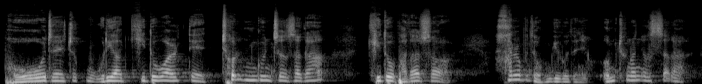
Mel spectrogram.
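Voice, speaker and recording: A pastor giving a sermon in an emphatic, repetitive teaching manner, often posing rhetorical questions, with a husky voice. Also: medium pitch, animated, normal speed, darkish tone. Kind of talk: dawn service sermon.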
